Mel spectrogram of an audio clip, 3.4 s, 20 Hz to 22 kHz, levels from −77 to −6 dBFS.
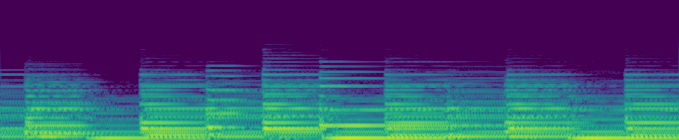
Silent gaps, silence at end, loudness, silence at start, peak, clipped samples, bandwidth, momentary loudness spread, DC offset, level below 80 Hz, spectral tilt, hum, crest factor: none; 0 s; -19 LUFS; 0 s; -4 dBFS; under 0.1%; 3.8 kHz; 4 LU; under 0.1%; -32 dBFS; -12 dB/octave; none; 14 dB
